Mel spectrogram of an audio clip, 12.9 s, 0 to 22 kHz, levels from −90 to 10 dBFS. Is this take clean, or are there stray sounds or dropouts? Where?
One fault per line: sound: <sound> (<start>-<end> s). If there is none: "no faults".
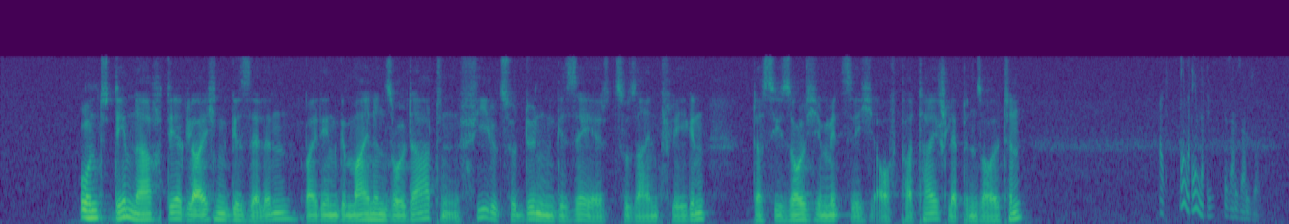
sound: chirp (11.6-12.6 s)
